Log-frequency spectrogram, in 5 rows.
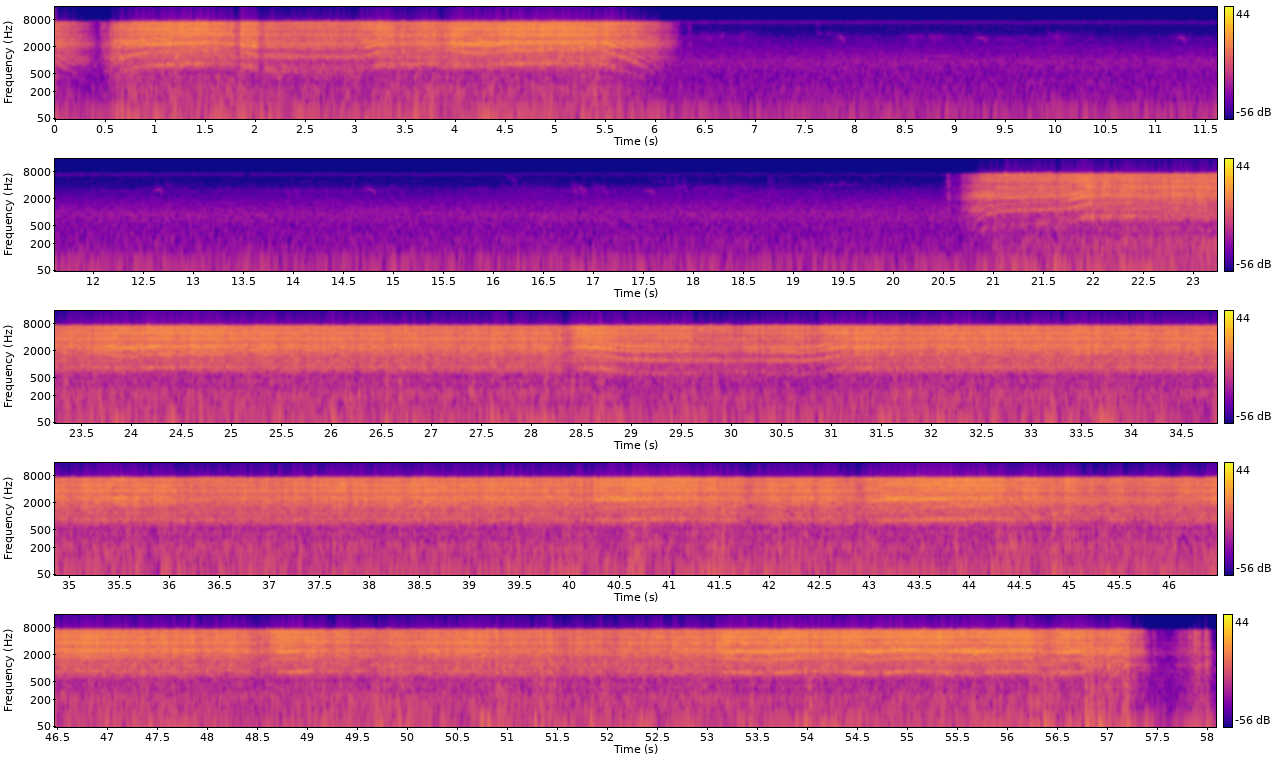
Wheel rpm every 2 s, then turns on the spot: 110, 190, 190, 0, 0, 0, 0, 0, 0, 0, 70, 220, 230, 240, 200, 190, 230, 240, 230, 230, 230, 230, 230, 240, 230, 230, 230, 220, 150.
none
